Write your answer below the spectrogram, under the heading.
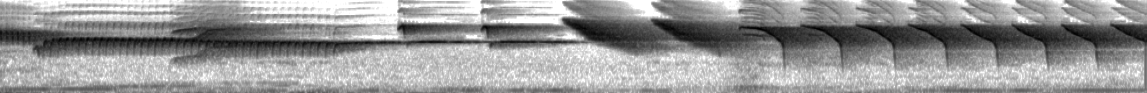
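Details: Canary singing: long sustained whistled tones at two pitches, short higher whistles, then a run of rapid descending notes repeated about twice per second.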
